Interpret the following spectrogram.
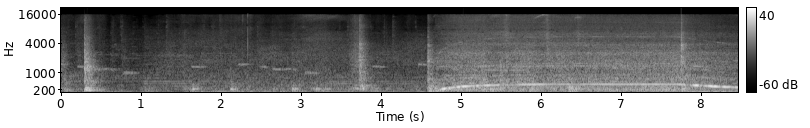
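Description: Construction wet/dry shop vacuum switched on about halfway through: the motor spins up and runs with a steady whine, its filter just cleaned after it clogged and lost suction, now running without a dust bag. Before it starts, a few clicks and knocks as the unit is put back together.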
